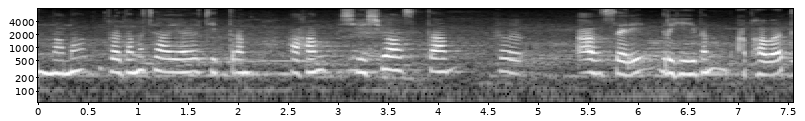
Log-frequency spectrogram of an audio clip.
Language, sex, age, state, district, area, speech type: Sanskrit, female, 18-30, Kerala, Malappuram, urban, spontaneous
